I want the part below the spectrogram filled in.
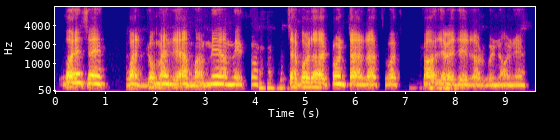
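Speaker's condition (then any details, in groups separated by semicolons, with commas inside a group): Amyotrophic lateral sclerosis; still speaks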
